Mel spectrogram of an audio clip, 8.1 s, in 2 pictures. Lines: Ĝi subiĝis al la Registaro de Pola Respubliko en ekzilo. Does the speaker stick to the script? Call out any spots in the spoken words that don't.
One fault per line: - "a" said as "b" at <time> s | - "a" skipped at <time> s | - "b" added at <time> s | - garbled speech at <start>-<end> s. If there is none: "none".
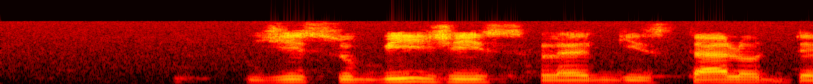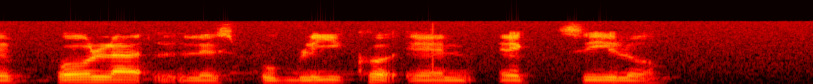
- "al" skipped at 2.5 s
